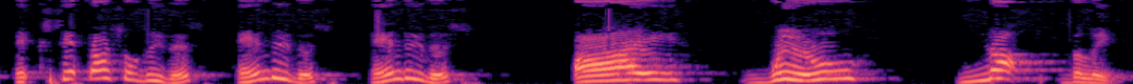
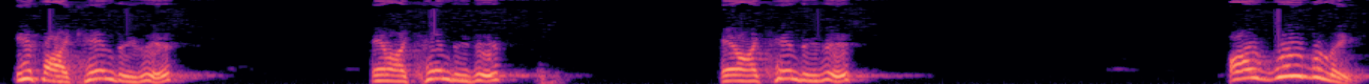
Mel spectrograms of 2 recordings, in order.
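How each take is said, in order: First: Each condition counted off, then I, will, not each set apart and punched; pessimist's refusal. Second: Measured conditions with pauses, then WILL lifted high in "I will believe"; willing version. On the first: Preacher quoting doubting Thomas to the congregation, emphatic refusal. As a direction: dig in on NOT, slowing right down on "not believe". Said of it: "the mark of a, of a pessimist".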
